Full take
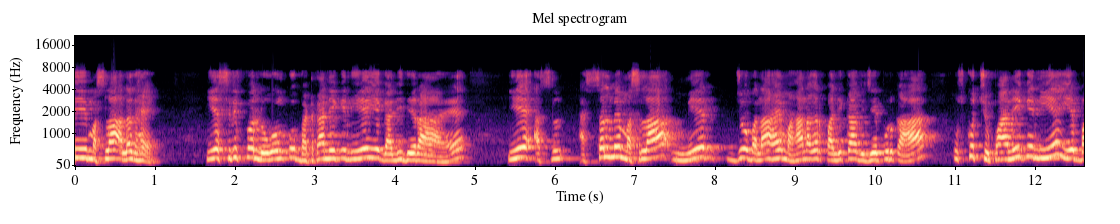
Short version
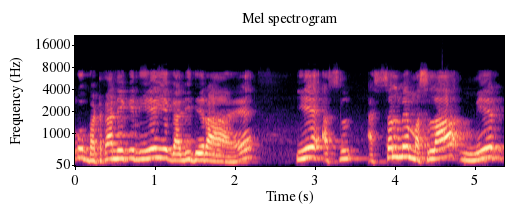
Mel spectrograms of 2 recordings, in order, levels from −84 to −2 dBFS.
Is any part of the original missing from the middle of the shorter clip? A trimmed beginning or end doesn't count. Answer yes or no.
no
